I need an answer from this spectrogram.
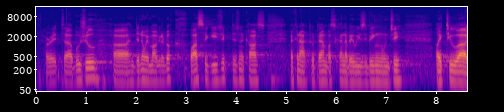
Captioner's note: speaking Indigenous language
